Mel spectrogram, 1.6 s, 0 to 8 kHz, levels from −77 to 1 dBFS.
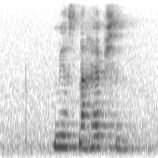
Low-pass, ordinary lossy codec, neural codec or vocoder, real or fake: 7.2 kHz; none; none; real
